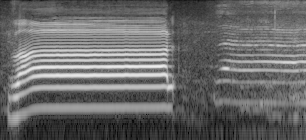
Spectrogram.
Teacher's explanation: زال کا مخرج زبان کا سرا اور اوپر کے دانتوں کے اندرونی کنارے سے ادا ہوتا ہے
